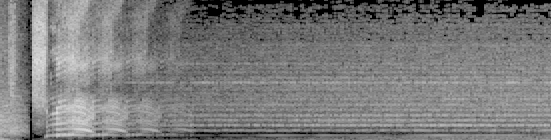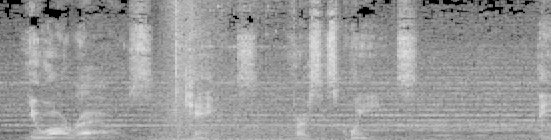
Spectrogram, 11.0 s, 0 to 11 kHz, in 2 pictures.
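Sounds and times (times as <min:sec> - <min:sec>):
low rumbling drone: 0:03.0 - 0:11.0.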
